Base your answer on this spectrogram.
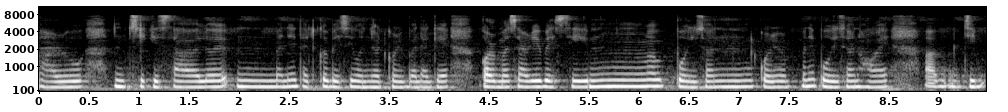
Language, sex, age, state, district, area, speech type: Assamese, female, 18-30, Assam, Sivasagar, urban, spontaneous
